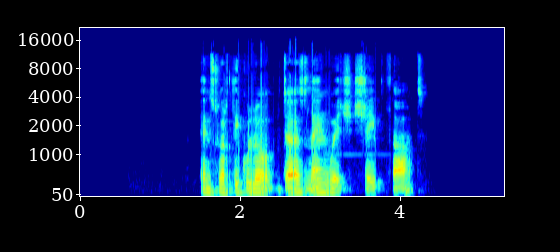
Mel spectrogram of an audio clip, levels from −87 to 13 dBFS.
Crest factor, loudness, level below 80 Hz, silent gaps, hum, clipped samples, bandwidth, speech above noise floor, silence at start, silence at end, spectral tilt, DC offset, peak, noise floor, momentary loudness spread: 22 dB; -26 LUFS; -60 dBFS; none; none; under 0.1%; 16 kHz; 56 dB; 1.5 s; 1.05 s; -4.5 dB/octave; under 0.1%; -6 dBFS; -81 dBFS; 8 LU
